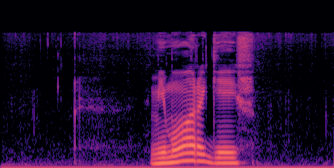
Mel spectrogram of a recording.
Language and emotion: Russian, neutral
